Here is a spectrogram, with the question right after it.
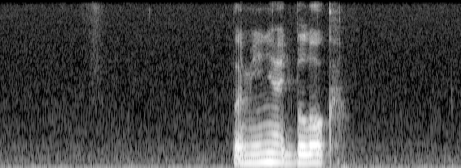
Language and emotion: Russian, sad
